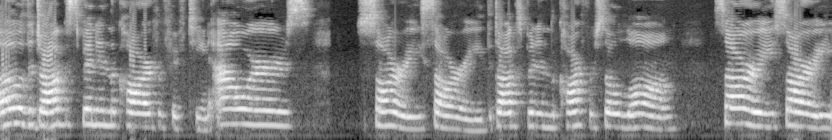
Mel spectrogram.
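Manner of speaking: snide, sarcastic babbling, "hours" stretched. Guide-dog user retells a dog handler's excuses: sarcastically mimicking an apology. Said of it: "sarcastically repeating that she was sorry".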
